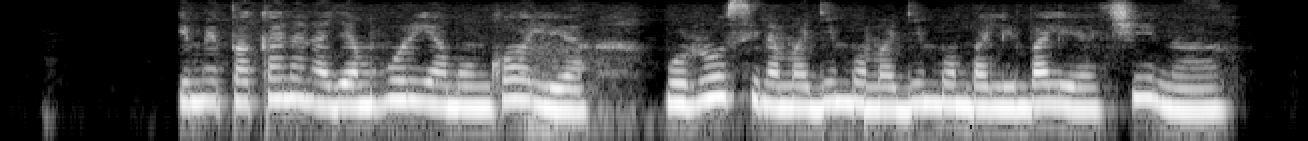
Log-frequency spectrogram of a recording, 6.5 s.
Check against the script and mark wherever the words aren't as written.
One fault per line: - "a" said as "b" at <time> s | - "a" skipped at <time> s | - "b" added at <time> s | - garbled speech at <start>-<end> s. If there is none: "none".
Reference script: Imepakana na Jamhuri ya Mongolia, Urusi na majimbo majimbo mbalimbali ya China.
none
